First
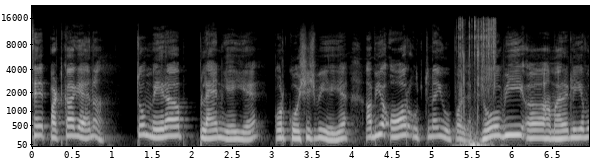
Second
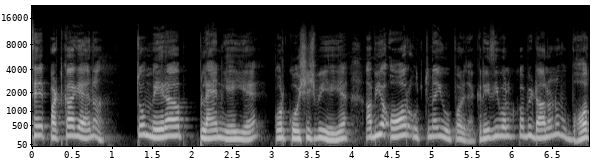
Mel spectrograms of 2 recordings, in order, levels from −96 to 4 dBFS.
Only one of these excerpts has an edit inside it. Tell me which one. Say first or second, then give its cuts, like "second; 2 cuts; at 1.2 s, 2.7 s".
first; 1 cut; at 5.5 s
